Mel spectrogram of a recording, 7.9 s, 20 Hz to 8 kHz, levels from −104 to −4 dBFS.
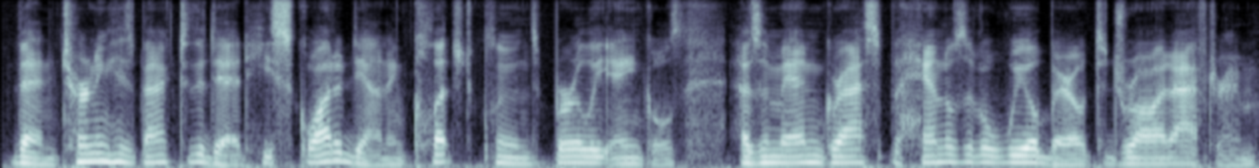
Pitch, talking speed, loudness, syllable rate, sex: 110 Hz, 220 wpm, -18 LUFS, 5.1 syllables/s, male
